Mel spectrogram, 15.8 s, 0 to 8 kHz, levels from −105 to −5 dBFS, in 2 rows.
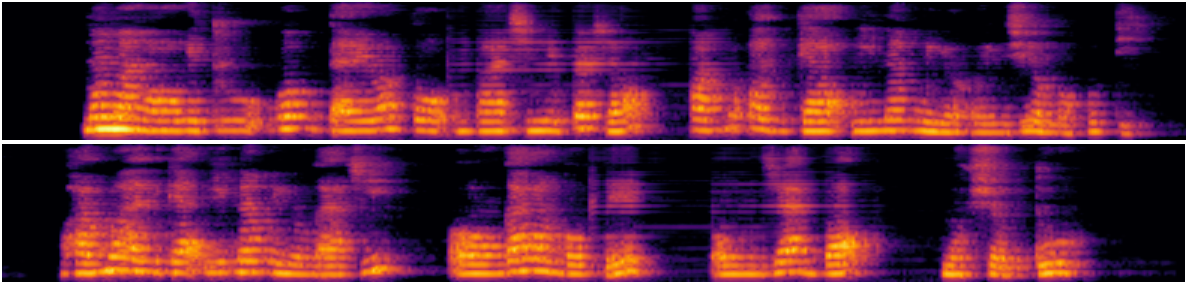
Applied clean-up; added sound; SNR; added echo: neural mask model DeepFilterNet 3.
